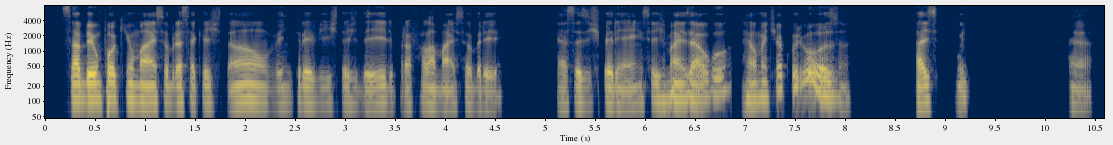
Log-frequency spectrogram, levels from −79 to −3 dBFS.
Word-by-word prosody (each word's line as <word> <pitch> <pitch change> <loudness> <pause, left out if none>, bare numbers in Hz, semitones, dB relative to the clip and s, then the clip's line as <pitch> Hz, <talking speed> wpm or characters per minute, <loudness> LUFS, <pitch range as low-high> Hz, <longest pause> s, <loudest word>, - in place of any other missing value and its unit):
saber 115 +1 +7
um 120 - +4
pouquinho 115 0 +3
mais 105 -1 +3
sobre 100 0 0
essa 100 -1 -2
questão, 100 +2 -1
ver 90 +2 -9
entrevistas 95 -1 -5
dele 90 +4 -3
para 90 - -5
falar 95 0 -1
mais 85 0 -3
sobre - - -5 0.6
essas 95 0 -3
experiências, 95 +4 -3
mas 115 +1 +1
é - - +6
algo 145 +7 -1
realmente 120 +5 -3
é - - +2
curioso. 165 - +2 0.7
Faz - - +3 0.2
mui - - -8 1.0
é, - - -8
100 Hz, 140 wpm, -25 LUFS, 95-115 Hz, 1.0 s, saber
